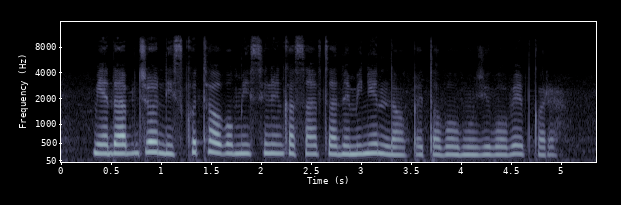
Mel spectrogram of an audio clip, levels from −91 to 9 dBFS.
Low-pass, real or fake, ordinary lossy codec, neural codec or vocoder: 10.8 kHz; fake; none; codec, 24 kHz, 0.9 kbps, WavTokenizer, medium speech release version 1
